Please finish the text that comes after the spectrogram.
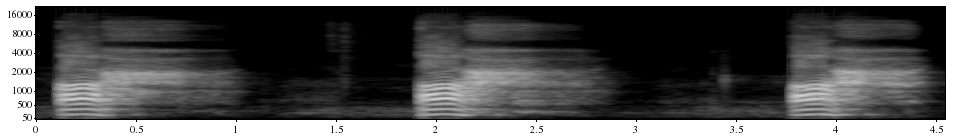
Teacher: കാറ്റ് പുറപ്പെടണം ശബ്ദം നീളണം നാവ് അടിയിലേക്ക് താഴ്ന്നിരിക്കണം അണ്ണാക്കുമായി അകന്നിരിക്കുകയും വേണം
